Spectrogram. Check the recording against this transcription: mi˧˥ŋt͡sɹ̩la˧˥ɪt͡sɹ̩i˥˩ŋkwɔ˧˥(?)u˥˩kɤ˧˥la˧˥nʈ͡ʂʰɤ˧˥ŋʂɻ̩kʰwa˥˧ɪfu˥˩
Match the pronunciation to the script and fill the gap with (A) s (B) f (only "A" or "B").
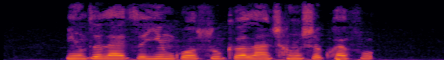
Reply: A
